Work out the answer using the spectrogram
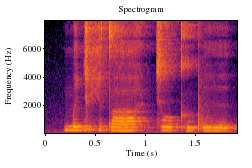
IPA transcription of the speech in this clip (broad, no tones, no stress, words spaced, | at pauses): mɛɟɯ çɪ t̪aː hɪʈcɤːkʼɯpʼɪː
